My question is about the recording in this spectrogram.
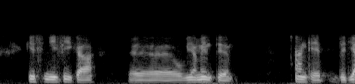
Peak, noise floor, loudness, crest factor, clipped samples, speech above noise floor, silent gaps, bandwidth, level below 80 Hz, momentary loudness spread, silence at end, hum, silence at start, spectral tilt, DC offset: -8 dBFS; -57 dBFS; -25 LUFS; 18 dB; under 0.1%; 33 dB; none; 4.3 kHz; -60 dBFS; 7 LU; 0 s; none; 0.3 s; -9.5 dB/octave; under 0.1%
